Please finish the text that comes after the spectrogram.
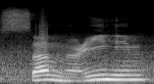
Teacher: سین حمز ہے اور اسی طرح رخوت ہے اور صفیر بھی ہے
